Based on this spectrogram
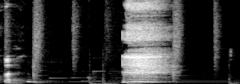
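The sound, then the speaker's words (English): A voice imitates a cough: one loud, rough, breathy burst in the middle, framed by shorter grunting vocal sounds before and after. “coughed.”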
